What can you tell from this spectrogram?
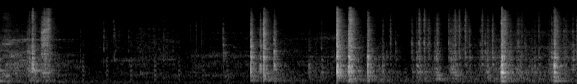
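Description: Sharp clicks and metal taps from a screwdriver and screws against the sheet-metal mount as a furnace control board's mounting screws are taken out. They come in short clusters, after a quiet stretch of about two seconds near the start.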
